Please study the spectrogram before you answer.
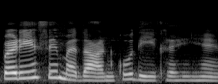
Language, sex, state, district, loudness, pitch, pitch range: Hindi, female, Chhattisgarh, Raipur, -20 LUFS, 195 Hz, 185-270 Hz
